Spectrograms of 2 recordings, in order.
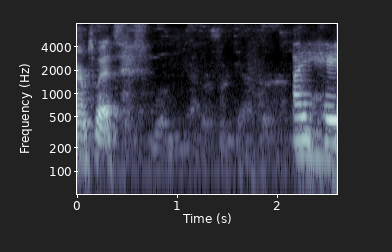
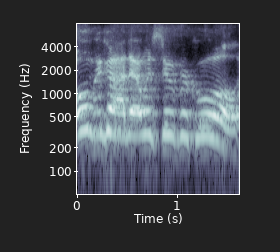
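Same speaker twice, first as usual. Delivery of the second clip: loud, high-pitched, excited buddy voice. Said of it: "watching with your buddy who's like".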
